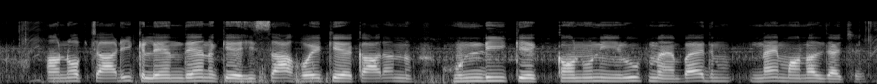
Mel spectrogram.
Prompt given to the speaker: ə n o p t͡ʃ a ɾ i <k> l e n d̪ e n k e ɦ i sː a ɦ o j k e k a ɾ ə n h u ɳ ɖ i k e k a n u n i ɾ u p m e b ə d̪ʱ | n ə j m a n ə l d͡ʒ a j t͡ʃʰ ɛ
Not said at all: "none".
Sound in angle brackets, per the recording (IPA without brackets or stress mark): k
